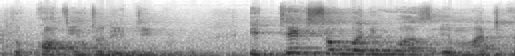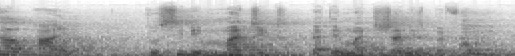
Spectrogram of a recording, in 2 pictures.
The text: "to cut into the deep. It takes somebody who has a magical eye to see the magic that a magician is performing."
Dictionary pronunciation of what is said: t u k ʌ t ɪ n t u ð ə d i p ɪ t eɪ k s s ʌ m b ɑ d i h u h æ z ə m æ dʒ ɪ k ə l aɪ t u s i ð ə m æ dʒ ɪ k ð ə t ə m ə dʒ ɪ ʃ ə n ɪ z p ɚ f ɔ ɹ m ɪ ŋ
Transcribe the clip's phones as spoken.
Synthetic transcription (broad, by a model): t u k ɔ t ɪ n t u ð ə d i ɪ t eɪ k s s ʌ m b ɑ d i h u h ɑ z ə m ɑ dʒ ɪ k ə l aɪ t u s i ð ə m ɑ dʒ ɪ k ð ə t ə m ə dʒ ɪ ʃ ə n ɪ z p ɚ f ɔ m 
